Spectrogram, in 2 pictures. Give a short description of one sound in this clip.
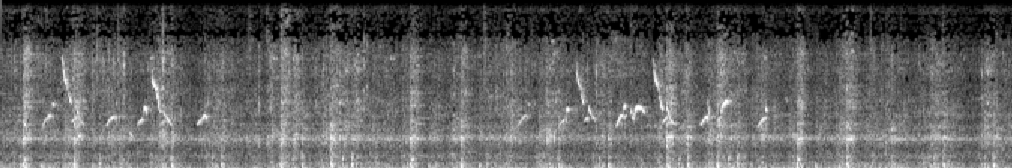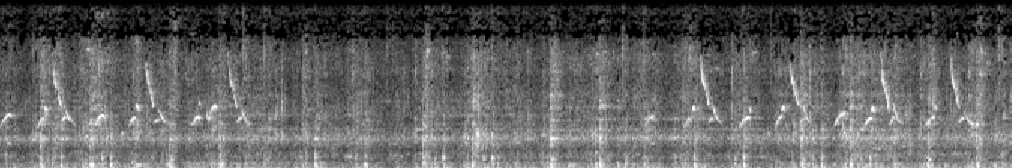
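Train wheels clatter rhythmically over rail joints.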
